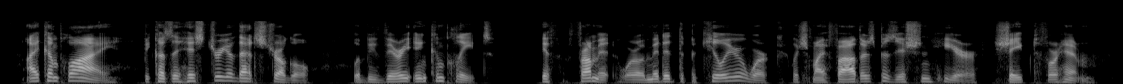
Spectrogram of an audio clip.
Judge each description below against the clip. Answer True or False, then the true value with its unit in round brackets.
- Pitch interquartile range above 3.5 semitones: True (4.9 semitones)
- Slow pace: False (150 wpm)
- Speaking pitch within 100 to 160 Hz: True (135 Hz)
